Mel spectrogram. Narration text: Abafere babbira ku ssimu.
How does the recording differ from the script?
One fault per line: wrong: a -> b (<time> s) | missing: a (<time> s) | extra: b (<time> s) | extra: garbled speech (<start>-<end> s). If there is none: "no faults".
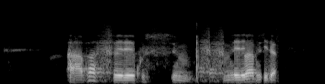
missing: babbira (1.3 s)
extra: garbled speech (2.0-2.8 s)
